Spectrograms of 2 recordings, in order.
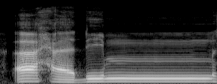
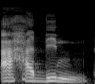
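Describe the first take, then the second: First: The word ends in a long nasal m sound. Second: The word ends in a plain n sound. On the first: The speaker calls it right. "seperti itu" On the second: The speaker calls it wrong. "jangan dibaca ahadin"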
